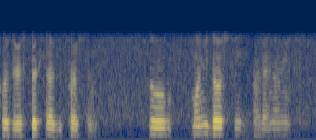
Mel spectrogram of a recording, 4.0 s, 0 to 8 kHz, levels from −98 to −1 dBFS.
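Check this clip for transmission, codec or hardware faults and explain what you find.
Two faults are audible: heavy narrowband mobile coding throughout, and lost speech frames near the end.

AMR narrowband mobile codec, throughout: a low-bitrate AMR-NB mode, likely near 5.9 kbps, confines the speech to about 300 Hz to 3.6 kHz, giving it a buzzy, synthetic quality.

Lost AMR speech frames, 3.02 to 3.25 s: failed frames force the decoder to repeat earlier settings at falling gain, so about 140 ms of speech warbles, drops and fades. The gaps are scattered over 200 ms, with the longest run lasting 60 ms.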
